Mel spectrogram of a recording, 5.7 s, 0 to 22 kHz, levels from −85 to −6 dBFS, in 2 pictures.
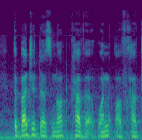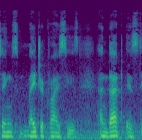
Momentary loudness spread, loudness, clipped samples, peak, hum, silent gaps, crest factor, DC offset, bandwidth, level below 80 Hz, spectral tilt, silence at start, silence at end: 8 LU; -29 LUFS; under 0.1%; -10 dBFS; none; none; 20 dB; under 0.1%; 16 kHz; -46 dBFS; -5 dB/octave; 0 s; 0 s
